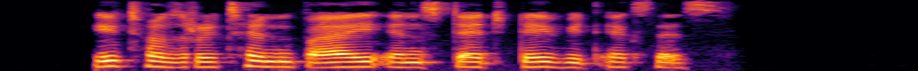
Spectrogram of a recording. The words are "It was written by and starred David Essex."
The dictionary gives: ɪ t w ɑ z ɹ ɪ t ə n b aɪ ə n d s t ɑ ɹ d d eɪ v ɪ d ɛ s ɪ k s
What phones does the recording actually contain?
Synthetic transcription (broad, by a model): ɪ t w ɑ z ɹ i t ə n b aɪ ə n s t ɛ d d eɪ v ɪ d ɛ s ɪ s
